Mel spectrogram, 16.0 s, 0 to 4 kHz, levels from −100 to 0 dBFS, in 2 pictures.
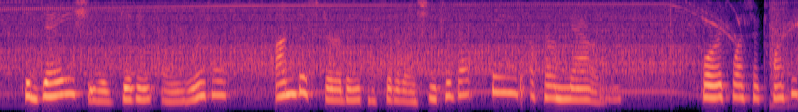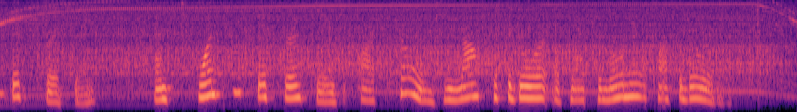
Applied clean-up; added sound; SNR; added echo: none; Domestic sounds, home sounds; 11 dB; none.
